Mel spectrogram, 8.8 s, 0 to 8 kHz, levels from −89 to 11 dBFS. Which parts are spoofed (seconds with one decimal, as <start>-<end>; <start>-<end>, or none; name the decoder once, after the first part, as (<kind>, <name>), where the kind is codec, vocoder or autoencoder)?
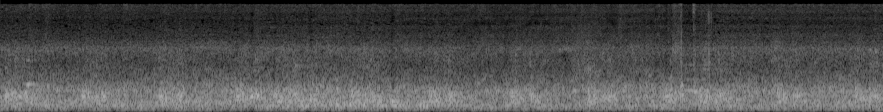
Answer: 4.6-6.8 (codec, HILCodec)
